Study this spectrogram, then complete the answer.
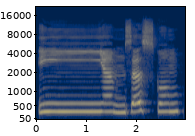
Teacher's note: این یمسسکم، یا دیکھیں این یہاں نون ساکن ہے، نون ساکن کے بعد جو ہے یا آ رہا ہے، اور یا جو ہے حروف یرملون میں سے ہے تو یہاں پر ادغام ہوگا، تو ہم اسے تھوڑا سا غننے کے ساتھ پڑھیں گے۔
